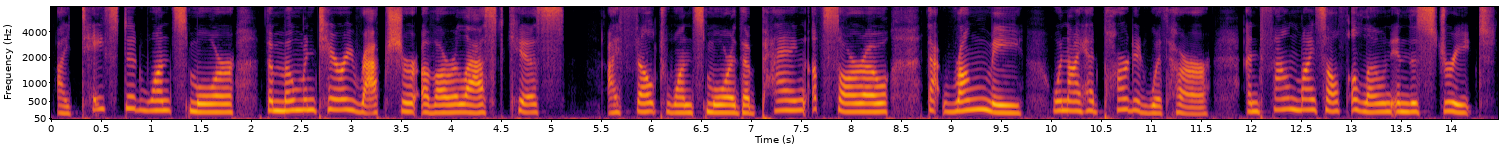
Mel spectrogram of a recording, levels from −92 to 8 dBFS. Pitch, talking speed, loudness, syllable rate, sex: 230 Hz, 145 wpm, -18 LUFS, 3.7 syllables/s, female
